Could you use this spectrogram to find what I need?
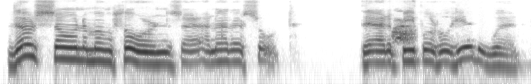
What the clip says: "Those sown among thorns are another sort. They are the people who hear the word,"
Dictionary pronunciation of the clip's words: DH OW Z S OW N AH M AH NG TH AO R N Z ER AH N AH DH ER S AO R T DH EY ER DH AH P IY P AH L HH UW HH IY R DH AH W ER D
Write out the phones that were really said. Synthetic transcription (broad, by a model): DH OW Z S OW N AH M AH NG TH AO R N Z ER AH N AH DH ER S AO R T DH EY ER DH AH P IY P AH L HH UW HH IY R DH AH W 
